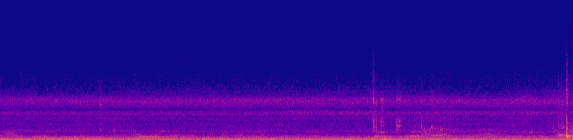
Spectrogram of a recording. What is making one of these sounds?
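An egg cracks against the rim of a metal pot.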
